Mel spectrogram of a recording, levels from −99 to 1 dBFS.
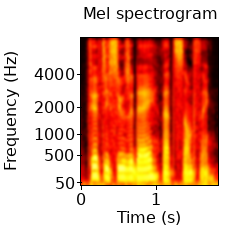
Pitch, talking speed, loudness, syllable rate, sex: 115 Hz, 195 wpm, -18 LUFS, 5.6 syllables/s, male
